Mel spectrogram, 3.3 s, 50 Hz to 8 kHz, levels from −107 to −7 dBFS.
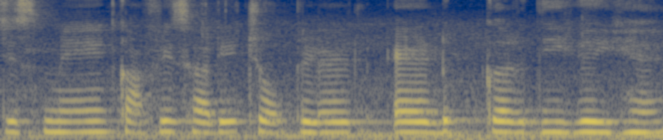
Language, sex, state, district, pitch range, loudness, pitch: Hindi, female, Bihar, Sitamarhi, 220-225 Hz, -30 LUFS, 225 Hz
